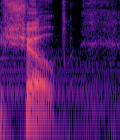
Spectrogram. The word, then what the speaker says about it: Shope: It's not shop. You pronounce it right every time. Okay, Shope. Okay, not shop. Shope.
